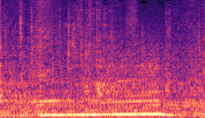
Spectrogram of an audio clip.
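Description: Car engine heard from inside the cabin, pulling harder about half a second in with a louder drone for about a second, then easing off. The driver is putting it under throttle to test whether a different drive mode changes how it sounds.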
